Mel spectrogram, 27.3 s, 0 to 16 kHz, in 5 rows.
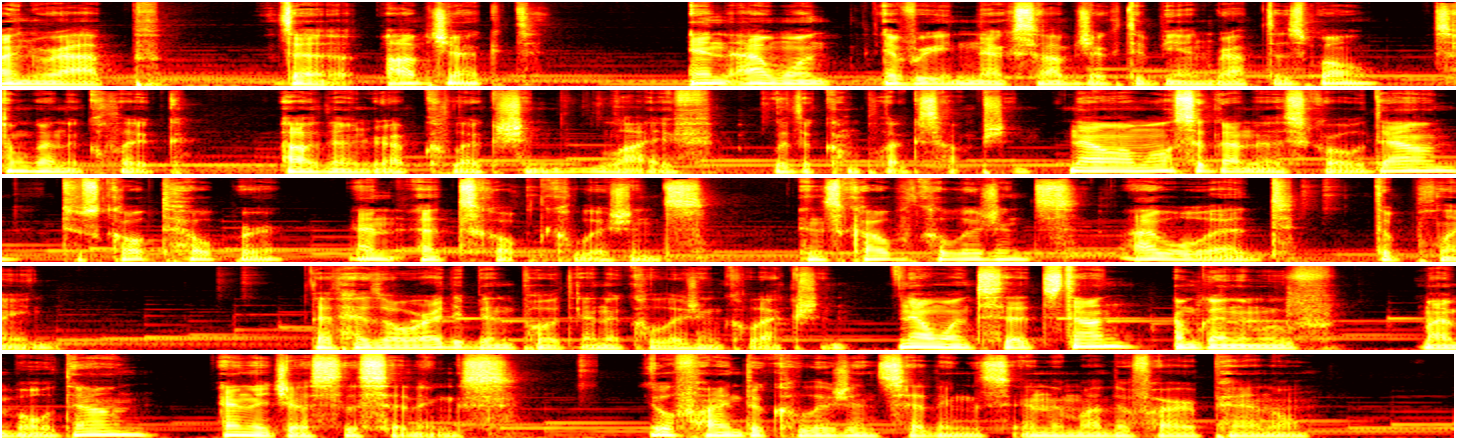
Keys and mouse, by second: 3.7 middle click, 7.7 click, 8.3 click, 9.9 click, 12.8 click, 14.3 middle click, 15.8-17.3 drag, 19.6-20.6 middle drag, 20.8 g, 21.3 z, 23.0-24.1 drag, 24.3 click, 25.5 click, 26.4 click.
